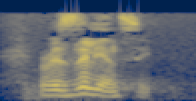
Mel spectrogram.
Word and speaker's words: resiliency: How should I pronounce that? My wife is like, you didn't pronounce that properly. You didn't put the accent on the right syllable. Resiliency.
